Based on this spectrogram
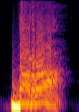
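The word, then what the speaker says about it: ברא: So that word is pronounced bara.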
